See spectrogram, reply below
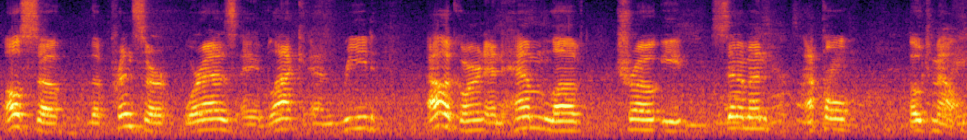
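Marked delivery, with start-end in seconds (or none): none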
